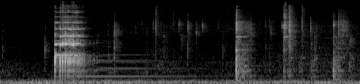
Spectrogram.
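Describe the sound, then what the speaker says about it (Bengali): Fennel seeds, dried chilli and bay leaf dropped into hot oil in a wok burst into a sharp, loud sizzle that quickly fades, followed by a few light metallic clinks and soft rustles. "এখানে কড়াইতে একটু তেল দিয়ে দিলাম। তেলের মধ্যে ফোড়ন দেবো, এই দেখো মৌরি"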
